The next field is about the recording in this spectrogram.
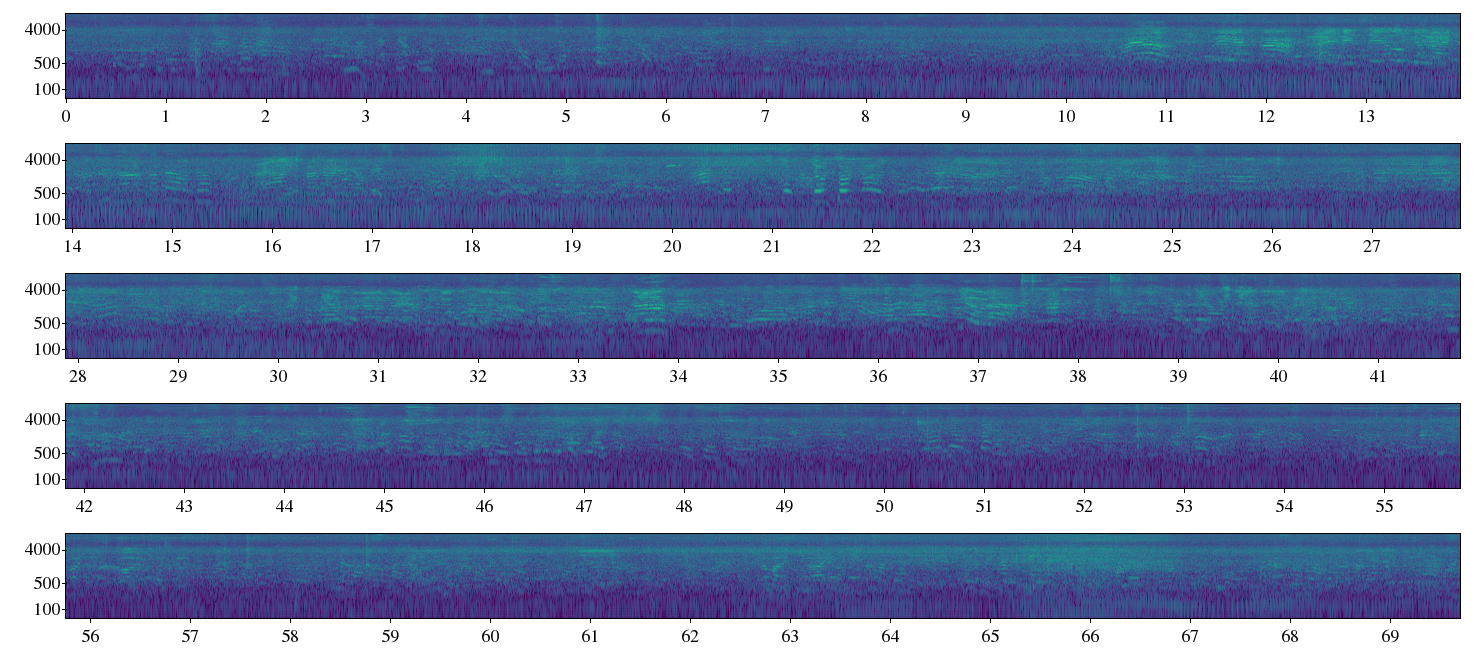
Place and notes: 民享街, Banqiao Dist., New Taipei City - Traditional market
Traditional market, vendors peddling, traffic sound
